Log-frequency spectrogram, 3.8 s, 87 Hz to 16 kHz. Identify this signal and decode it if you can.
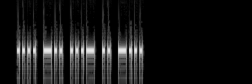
Morse code, heard as a keyed tone, about 28 wpm, 690 Hz. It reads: HDVIB
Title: Code Groups - 5 Letters - 30wpm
